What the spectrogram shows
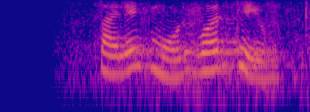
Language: Marathi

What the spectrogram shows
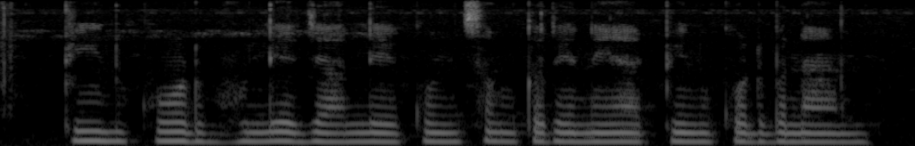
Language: Magahi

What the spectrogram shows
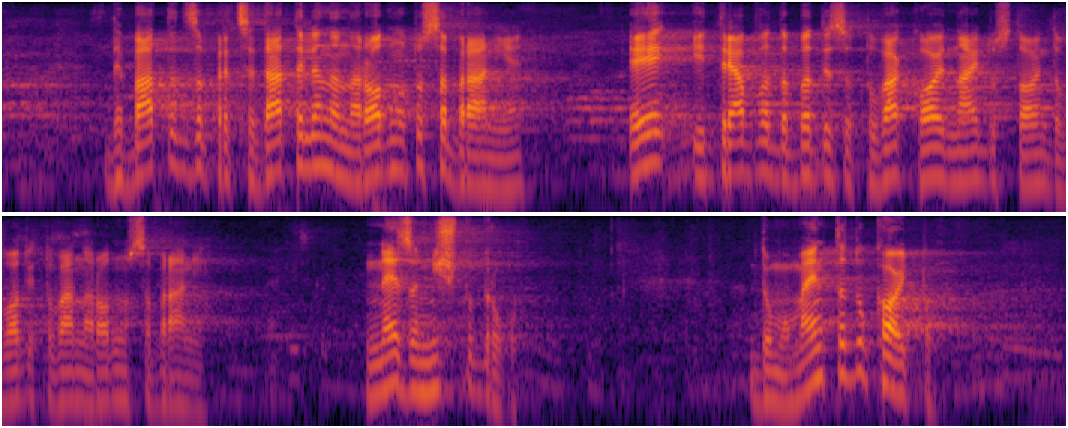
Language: Bulgarian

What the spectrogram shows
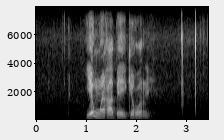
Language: Northern Sotho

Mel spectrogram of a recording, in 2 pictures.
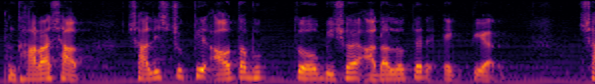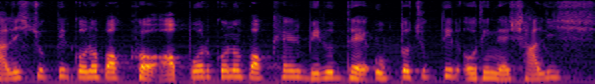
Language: Bangla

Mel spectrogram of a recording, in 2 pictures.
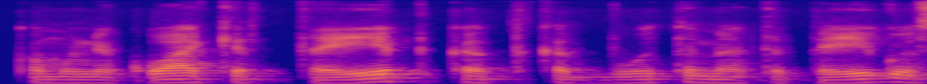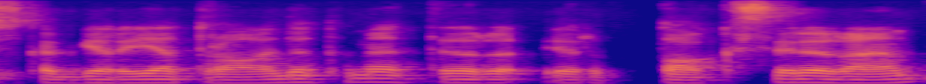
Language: Lithuanian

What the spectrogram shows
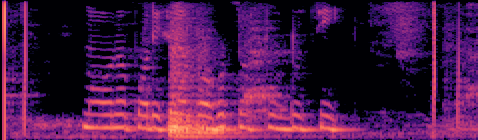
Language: Odia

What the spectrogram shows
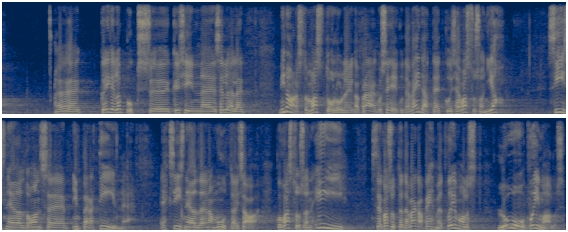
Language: Estonian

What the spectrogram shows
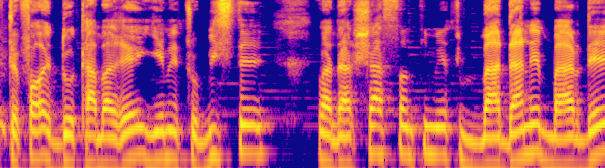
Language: Persian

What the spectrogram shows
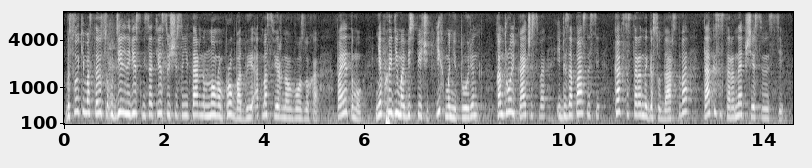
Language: Kazakh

